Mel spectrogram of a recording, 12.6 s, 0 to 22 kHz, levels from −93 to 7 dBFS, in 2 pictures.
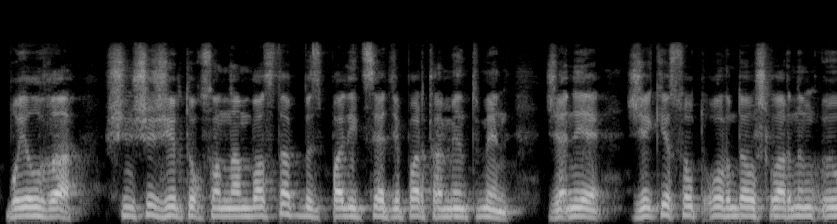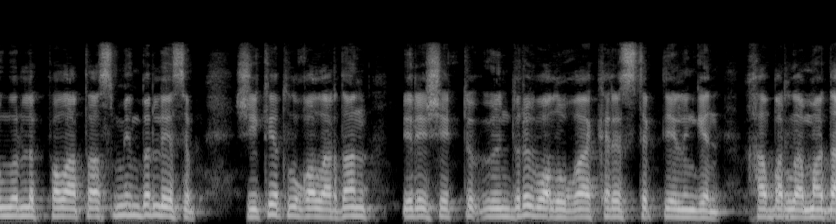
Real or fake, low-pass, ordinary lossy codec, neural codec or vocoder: fake; 9.9 kHz; none; codec, 16 kHz in and 24 kHz out, 2.2 kbps, FireRedTTS-2 codec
